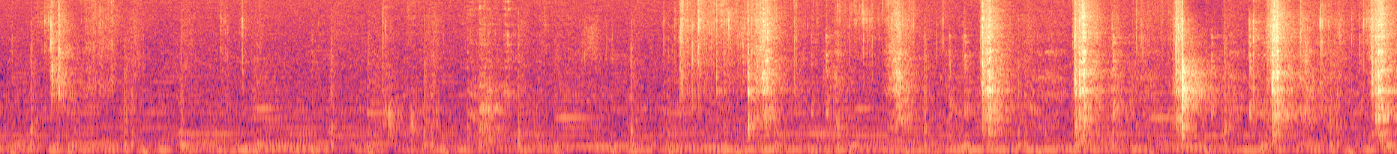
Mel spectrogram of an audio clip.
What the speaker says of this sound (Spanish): Ahora picaremos el tallo de la cebolleta.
